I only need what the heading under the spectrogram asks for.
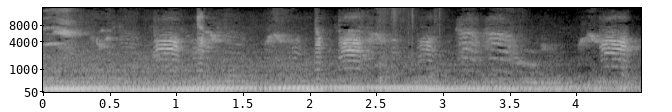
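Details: Pied zebra finches, a caged pair being moved into a bigger cage. Quick nasal beeps, about four per second and unevenly spaced, sound over a steady low hum.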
